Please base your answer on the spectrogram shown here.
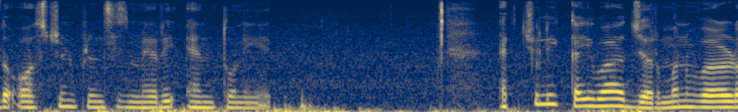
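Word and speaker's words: Antoinette: Mary एंटोनिएट पढ़ते हैं इसको, एंटोनिएट, टी साइलेंट हो जाता है।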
